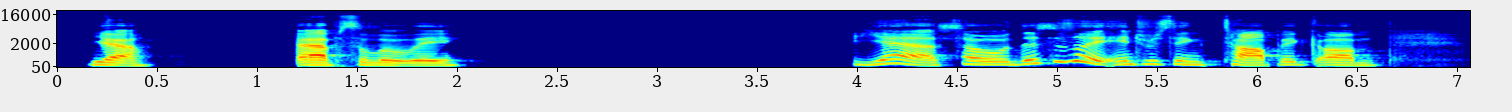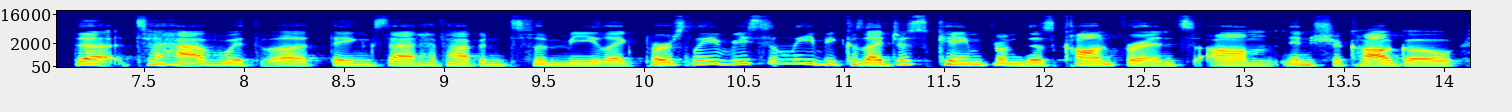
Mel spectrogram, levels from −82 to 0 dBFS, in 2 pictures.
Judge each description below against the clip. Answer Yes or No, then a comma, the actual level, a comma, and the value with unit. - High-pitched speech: No, medium, 175 Hz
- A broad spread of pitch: No, average, 3.7 semitones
